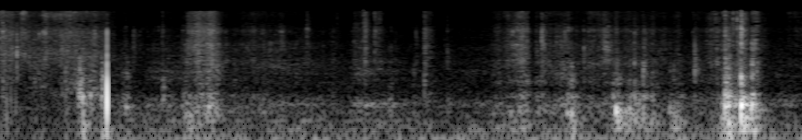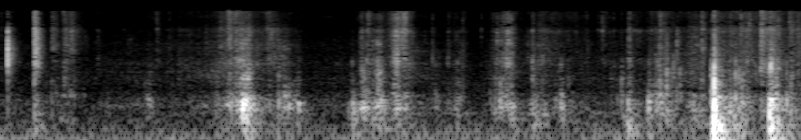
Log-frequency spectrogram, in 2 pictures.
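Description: A person scrambling down a steep slope of soft soil and dry brush: irregular crunching and rustling steps, with a few sharper knocks and one louder low thud near the end.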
